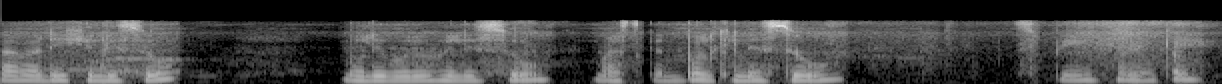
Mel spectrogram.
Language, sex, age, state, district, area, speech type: Assamese, female, 18-30, Assam, Dibrugarh, rural, spontaneous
